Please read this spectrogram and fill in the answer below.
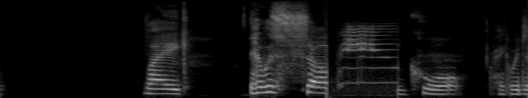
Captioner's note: meow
